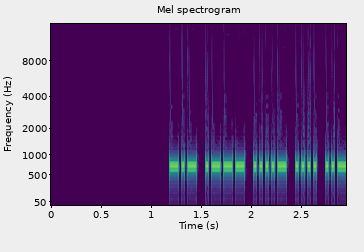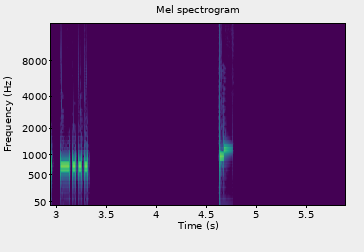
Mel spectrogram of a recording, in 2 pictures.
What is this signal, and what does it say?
Morse code, heard as a keyed tone, about 40 wpm, 700 Hz. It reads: KJ4HUB
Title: USA Call Signs - 6 Characters - 6x Character Spacing - 40wpm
